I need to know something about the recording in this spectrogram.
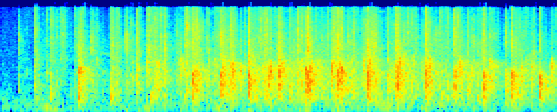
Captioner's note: audience applauds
